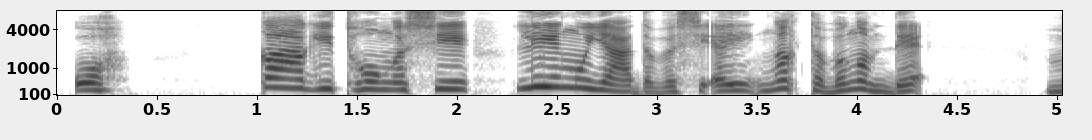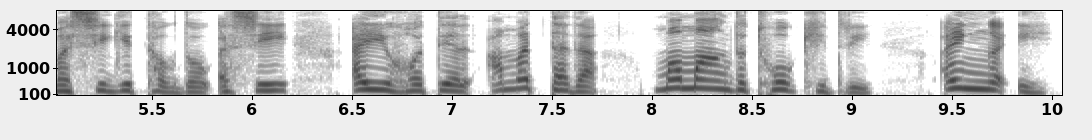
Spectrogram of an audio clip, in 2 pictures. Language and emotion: Manipuri, surprised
